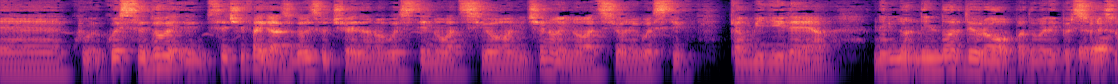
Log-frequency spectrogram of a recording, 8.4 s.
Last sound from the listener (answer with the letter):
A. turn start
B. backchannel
B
